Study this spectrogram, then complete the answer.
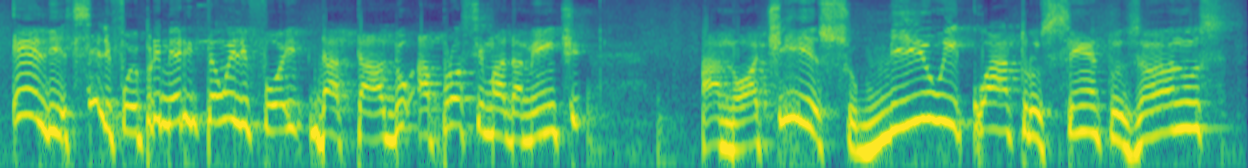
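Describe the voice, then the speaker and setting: A pastor teaching a Bible class to his students in a lecture style. His voice sits high and swings widely, rising and falling as he asks questions and answers them himself. He keeps telling the class to write notes and now and then turns away from the mic toward the board. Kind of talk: classroom lecture on the Old Testament.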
